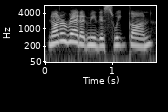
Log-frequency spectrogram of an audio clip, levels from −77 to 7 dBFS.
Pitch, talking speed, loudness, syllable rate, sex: 240 Hz, 285 wpm, -17 LUFS, 5.1 syllables/s, female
